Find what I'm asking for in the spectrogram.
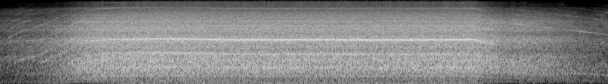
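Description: A power drill bores out hundred-year-old rivets, a loud sustained whine that spins up, holds steady with a high tone for several seconds, then winds down.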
